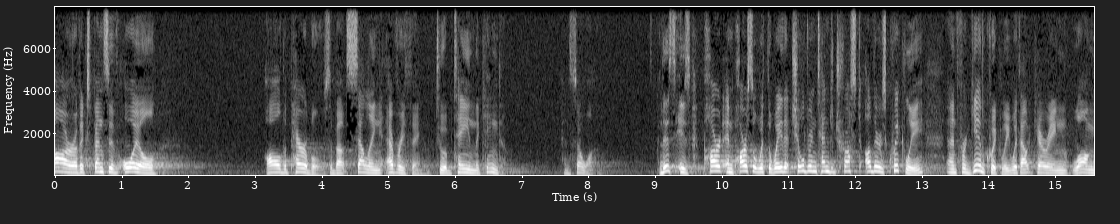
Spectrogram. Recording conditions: large echoing room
